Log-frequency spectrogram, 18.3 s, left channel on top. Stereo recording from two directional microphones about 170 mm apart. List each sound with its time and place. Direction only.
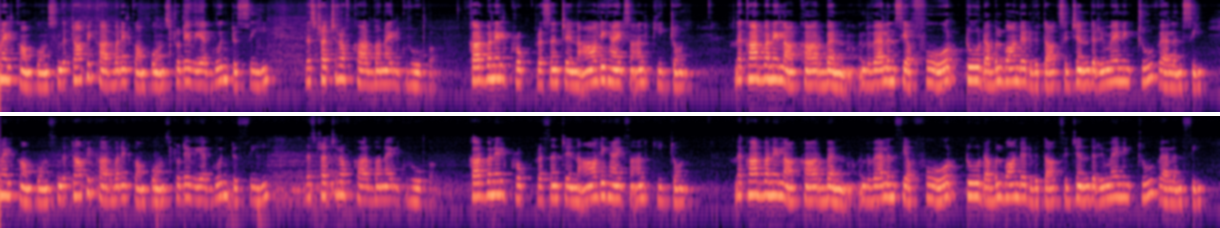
0.0 s a woman's voice: 15° left (ahead or behind)
7.1 s speech: 15° left (ahead or behind)
11.0 s speech: 15° left (ahead or behind)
